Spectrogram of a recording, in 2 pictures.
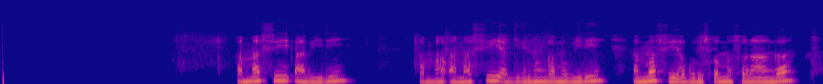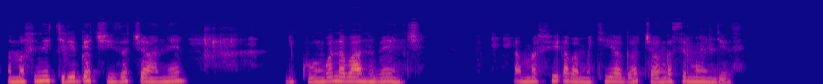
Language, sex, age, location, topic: Kinyarwanda, male, 50+, Musanze, agriculture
